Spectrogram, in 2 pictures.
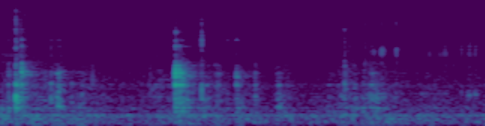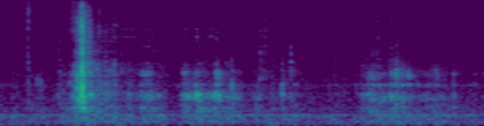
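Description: Thin printed foil wrapper crinkling and tearing as it is peeled off a small plastic toy capsule, with scattered sharp clicks; the loudest snap comes about halfway through.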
